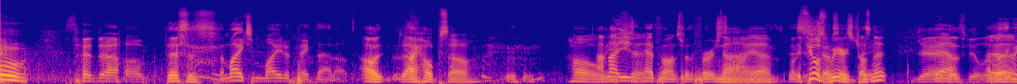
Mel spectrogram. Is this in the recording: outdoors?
yes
